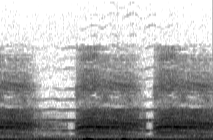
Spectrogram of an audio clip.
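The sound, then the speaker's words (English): A crow caws harshly as it flies away, two rasping calls spaced about half a second apart, loud, with a steady background hum and no voices. “And the bird flew away, up into the heavens, its harsh caw echoing around us as if the bird was chuckling.”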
